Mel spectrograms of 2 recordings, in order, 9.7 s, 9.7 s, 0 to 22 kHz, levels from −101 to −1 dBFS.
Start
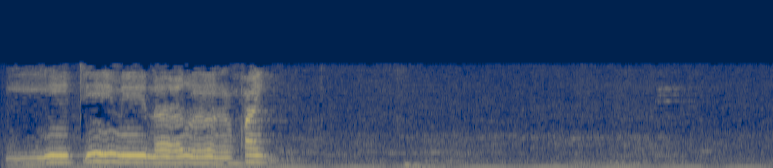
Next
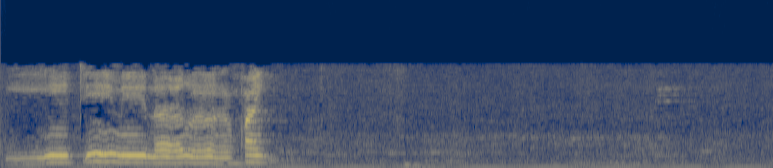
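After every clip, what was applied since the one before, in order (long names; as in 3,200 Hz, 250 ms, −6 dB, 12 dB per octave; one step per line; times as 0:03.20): upward compression, threshold −47 dBFS
spectral tilt +2 dB per octave
level +3.5 dB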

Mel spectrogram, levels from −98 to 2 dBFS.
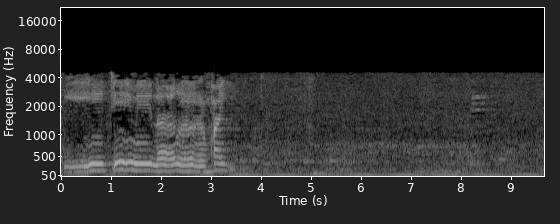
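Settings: downward compressor 10 to 1, threshold −32 dBFS, peak gain reduction 10.5 dB
level −1 dB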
